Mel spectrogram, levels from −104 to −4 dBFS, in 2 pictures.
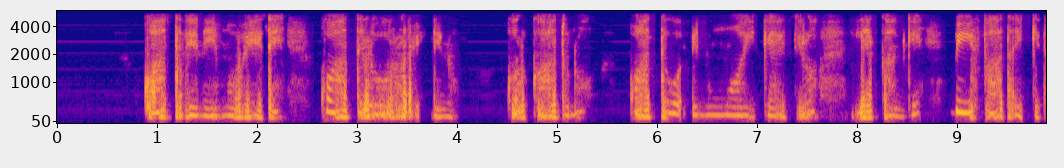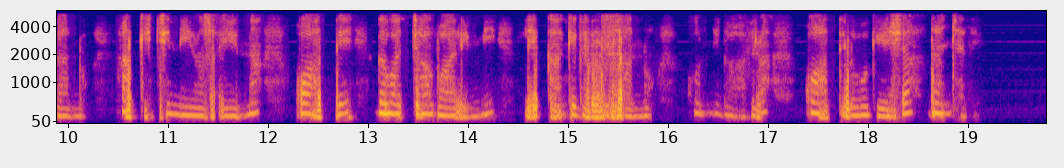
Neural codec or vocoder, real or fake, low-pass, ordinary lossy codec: vocoder, 22.05 kHz, 80 mel bands, HiFi-GAN; fake; 5.4 kHz; AAC, 48 kbps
